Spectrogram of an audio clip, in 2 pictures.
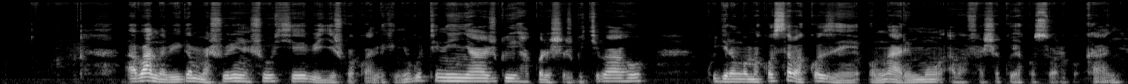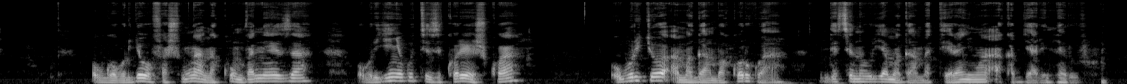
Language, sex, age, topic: Kinyarwanda, male, 25-35, education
